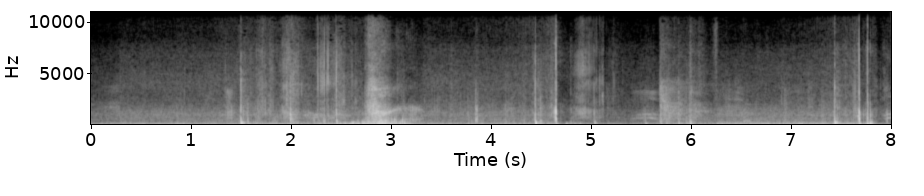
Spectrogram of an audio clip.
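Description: Scuffs and light knocks of a batter shifting in the crease in a cricket net, then a sharp knock with a heavy thump just before the end, the loudest sound: a delivery met with the bat.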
